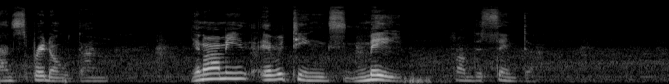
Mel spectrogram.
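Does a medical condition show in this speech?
No.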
